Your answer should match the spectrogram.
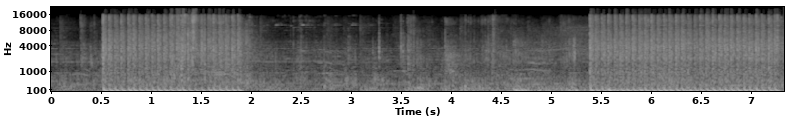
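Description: Gunfire in Battlefield 2042, bursts of rapid automatic shots in loud clusters at the start and end with a busier, quieter stretch of battle noise between, close and intense, no one speaking.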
